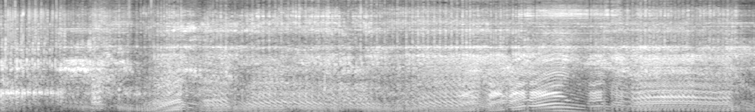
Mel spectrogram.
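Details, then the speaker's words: Two-stroke motorized bicycle started after a year sitting, hydrolocked with muddy water in a crash, running very old gas, throttle cable and air adjustments fiddled, smoking and oily: revs surge and sag, won't hold idle; cause unconfirmed. "does not [ __ ] idle with enough [ __ ] [ __ ] with the throttle cable and Airport justments"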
